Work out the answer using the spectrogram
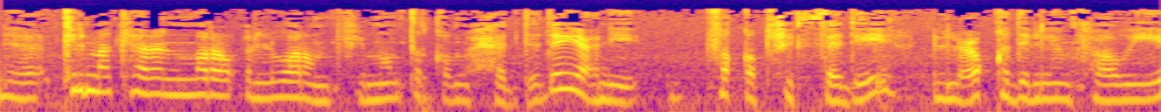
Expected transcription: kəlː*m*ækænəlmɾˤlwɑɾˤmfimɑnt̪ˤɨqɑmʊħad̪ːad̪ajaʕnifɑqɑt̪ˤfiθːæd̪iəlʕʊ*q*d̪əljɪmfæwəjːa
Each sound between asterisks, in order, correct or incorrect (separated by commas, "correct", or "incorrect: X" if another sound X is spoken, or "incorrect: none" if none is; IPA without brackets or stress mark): correct, correct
